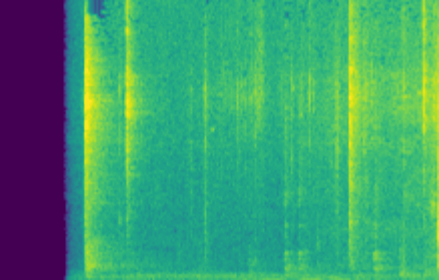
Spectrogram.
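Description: A few sharp clicks and knocks, the loudest just under a second in and another near the end, over low steady room noise.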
